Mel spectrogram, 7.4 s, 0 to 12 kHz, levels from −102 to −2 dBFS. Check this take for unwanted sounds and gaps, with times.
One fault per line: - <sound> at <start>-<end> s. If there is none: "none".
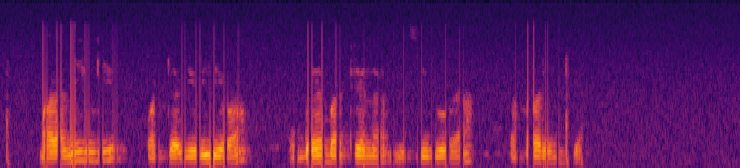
none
